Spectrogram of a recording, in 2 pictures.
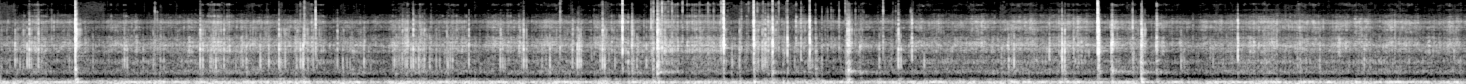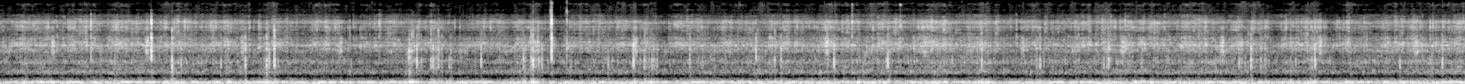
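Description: Bicycle rolling along a gravel road: a steady low rumble of tyres on loose gravel mixed with wind on the microphone, with scattered sharp clicks and rattles of stones and bike parts through the first dozen seconds or so.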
